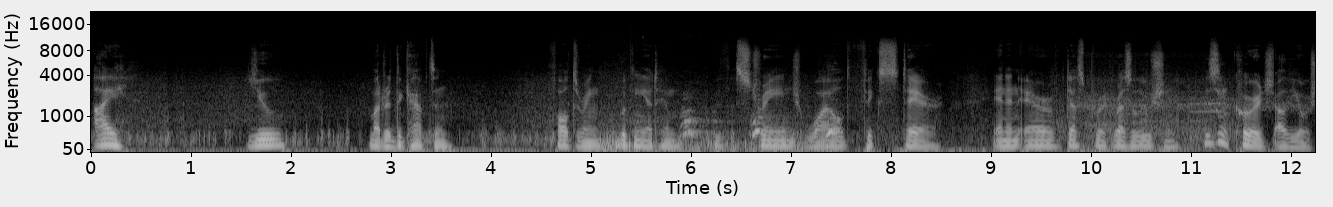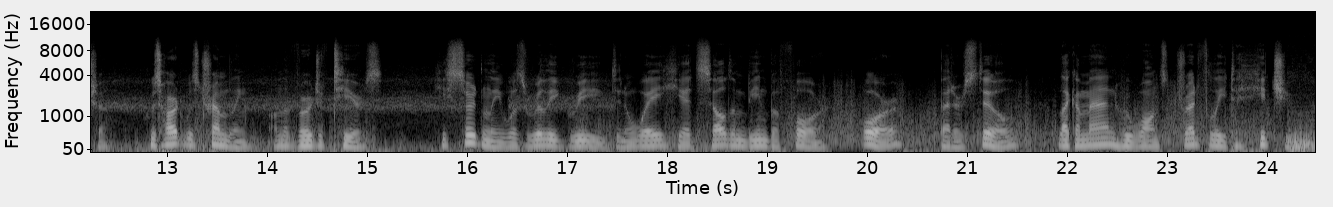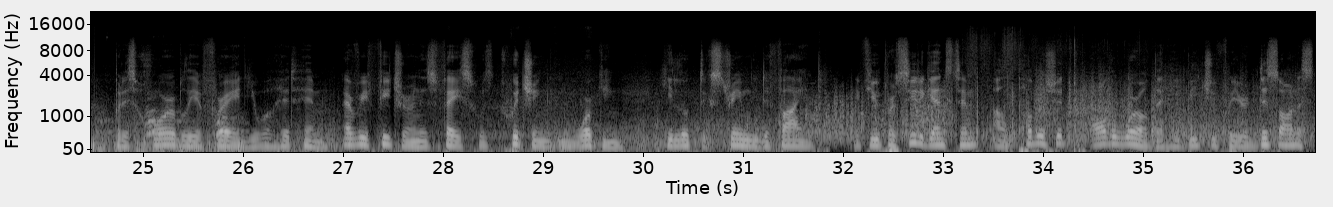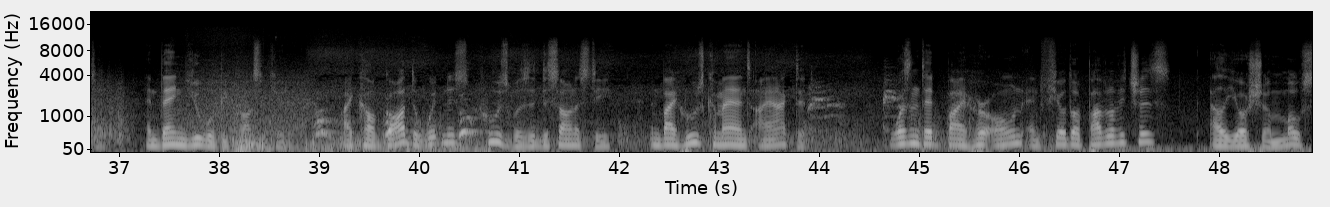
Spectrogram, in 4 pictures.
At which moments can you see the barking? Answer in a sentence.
The barking can be heard from 5.0 to 7.5 s, from 24.2 to 26.1 s and from 38.1 to 40.8 s.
